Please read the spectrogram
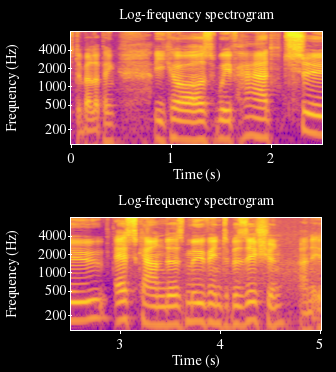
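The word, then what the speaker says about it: Iskander: And I find the next part of the battle is developing because we've had two escanders move into position and it is pronounced escander apparently by the way.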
